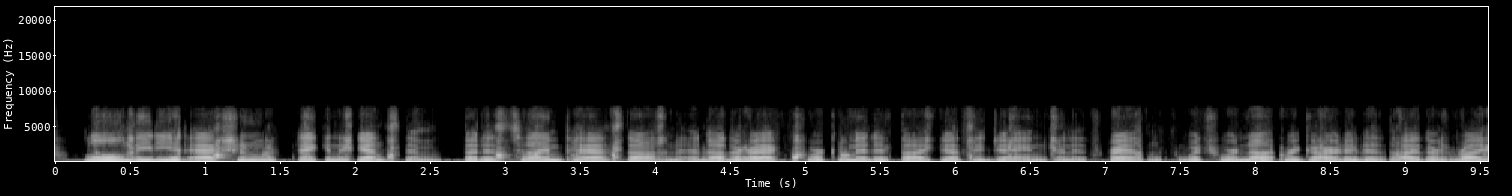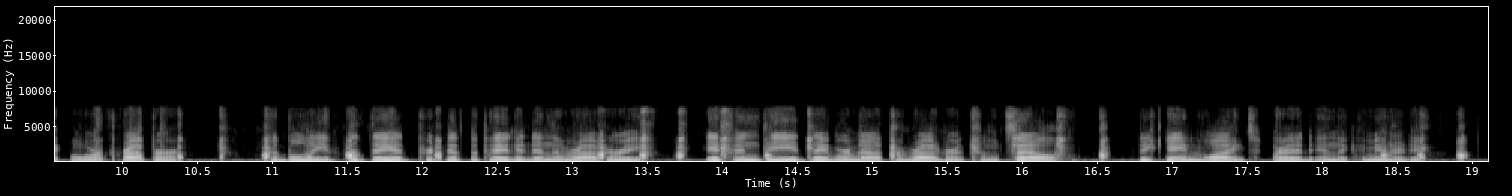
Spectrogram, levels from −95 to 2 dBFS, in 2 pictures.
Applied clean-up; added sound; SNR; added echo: neural diffusion model UNIVERSE++.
